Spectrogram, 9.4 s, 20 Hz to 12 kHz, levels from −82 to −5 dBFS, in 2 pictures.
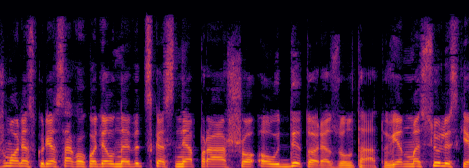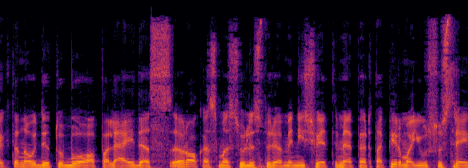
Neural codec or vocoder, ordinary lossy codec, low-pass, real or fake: none; AAC, 48 kbps; 10.8 kHz; real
